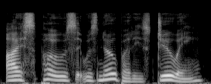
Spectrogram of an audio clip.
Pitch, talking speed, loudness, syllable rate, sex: 180 Hz, 170 wpm, -17 LUFS, 5.0 syllables/s, female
